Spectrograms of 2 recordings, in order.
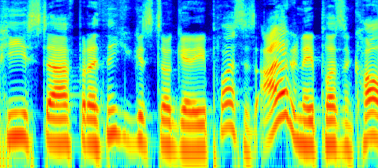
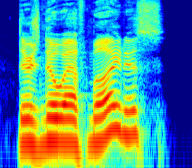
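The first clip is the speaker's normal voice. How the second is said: louder, mocking put-on dumb voice; 5 dB louder than usual. Stating the other speaker's argument for them: imitating in a dumb voice. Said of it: "in that dumb voice that I just used".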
